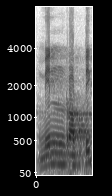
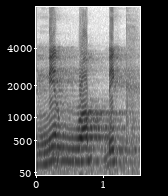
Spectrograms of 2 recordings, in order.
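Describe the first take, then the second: First: The n is pronounced before the r. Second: The n merges completely into the r. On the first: "min min rabbik" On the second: "menjadi mir rabbik"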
